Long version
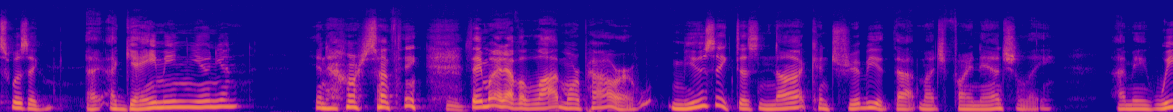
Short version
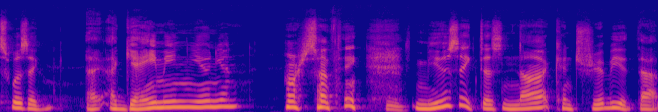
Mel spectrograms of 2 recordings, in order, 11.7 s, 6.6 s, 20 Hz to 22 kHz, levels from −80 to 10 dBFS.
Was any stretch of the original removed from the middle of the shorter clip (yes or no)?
yes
